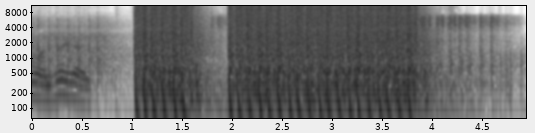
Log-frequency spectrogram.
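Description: An automatic rifle fires rapid bursts of shots close by.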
